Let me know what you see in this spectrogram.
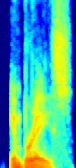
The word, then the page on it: embrace: American English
